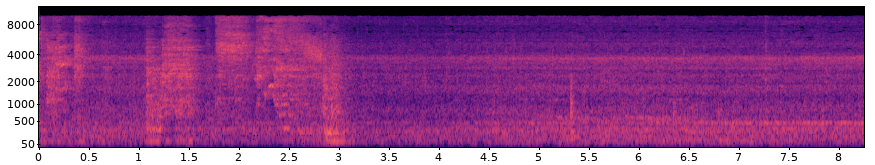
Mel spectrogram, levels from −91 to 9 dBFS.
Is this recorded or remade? recorded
